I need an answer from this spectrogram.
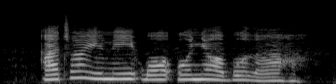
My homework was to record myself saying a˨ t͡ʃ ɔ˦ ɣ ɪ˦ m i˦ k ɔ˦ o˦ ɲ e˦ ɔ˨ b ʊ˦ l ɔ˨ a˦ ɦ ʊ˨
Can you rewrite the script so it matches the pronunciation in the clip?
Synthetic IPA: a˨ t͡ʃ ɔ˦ ɣ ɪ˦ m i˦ k͡p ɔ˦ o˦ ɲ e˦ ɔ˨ b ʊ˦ l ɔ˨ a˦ ɦ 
